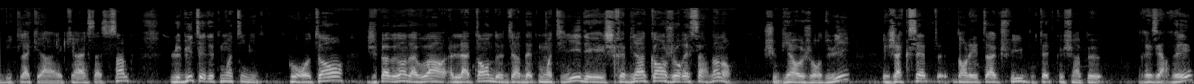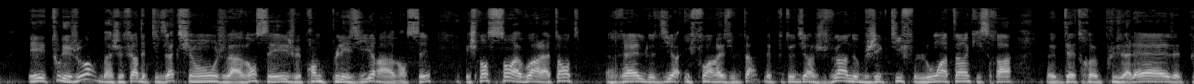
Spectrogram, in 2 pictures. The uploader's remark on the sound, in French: enregistré au bord de la mer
